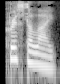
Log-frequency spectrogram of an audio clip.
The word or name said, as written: crystallitic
